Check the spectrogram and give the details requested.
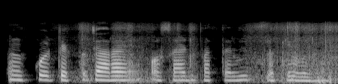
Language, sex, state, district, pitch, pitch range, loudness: Hindi, female, Rajasthan, Jaipur, 190 Hz, 190-200 Hz, -19 LUFS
